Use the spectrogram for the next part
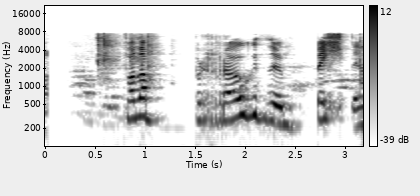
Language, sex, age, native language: Icelandic, male, 8, Icelandic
